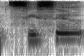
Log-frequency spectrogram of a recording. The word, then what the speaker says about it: sisu: Am I mispronounce like how do you really say the word um cisu like what that's good sisu.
